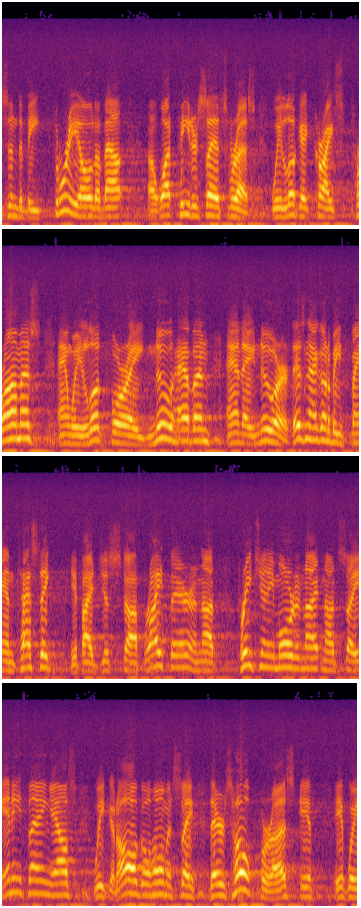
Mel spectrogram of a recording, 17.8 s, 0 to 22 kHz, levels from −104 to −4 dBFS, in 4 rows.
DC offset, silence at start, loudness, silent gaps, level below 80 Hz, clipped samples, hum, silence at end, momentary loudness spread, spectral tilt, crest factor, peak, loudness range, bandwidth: under 0.1%; 0 s; -17 LUFS; none; -56 dBFS; under 0.1%; none; 0 s; 9 LU; -5.5 dB/octave; 16 dB; -2 dBFS; 3 LU; 16 kHz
